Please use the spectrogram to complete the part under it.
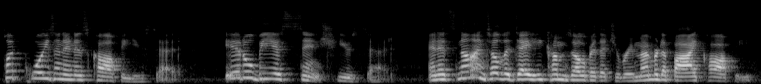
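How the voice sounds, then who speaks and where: A woman's voice: medium pitch, very animated, moderate pace, muffled recording. Woman playing an exasperated, scolding gangster moll. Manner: nagging, slangy old-time gangster talk. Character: exasperated, scolding tough female gangster sidekick. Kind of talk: comedy radio play acting.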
